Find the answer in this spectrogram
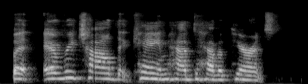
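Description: In an American accent, a woman speaks at a moderate pace. It's a plain, everyday voice with fairly even intonation. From Montana. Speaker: marathon director. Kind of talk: interview.

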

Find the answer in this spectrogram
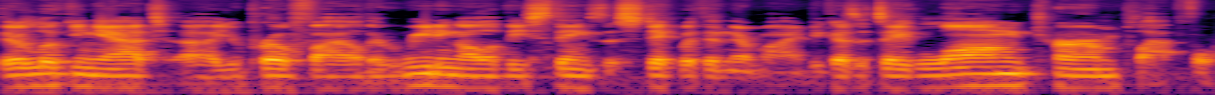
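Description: A man with a US Midwestern accent at a moderate pace. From Indiana, US Midwest. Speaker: lawyer. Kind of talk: interview.

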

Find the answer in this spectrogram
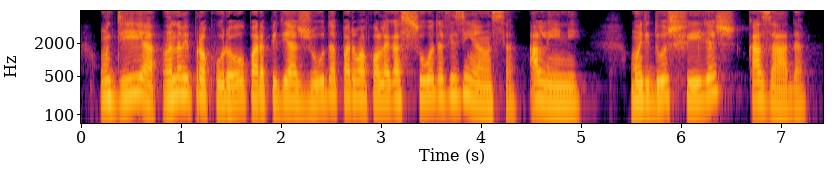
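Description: A woman speaks in a normal speaking voice at medium pitch and a moderate pace, with fairly even intonation. The sound is dry and close with no echo. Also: very clean recording, silent background. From Brazilian Northeast. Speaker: journalist and podcast host. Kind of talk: scripted narration.

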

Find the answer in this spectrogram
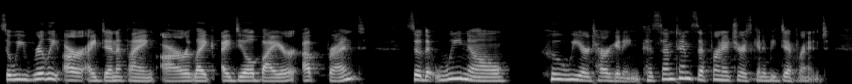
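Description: A woman with an American accent has a plain, everyday voice at a medium pitch. She talks at a fairly quick pace with ordinary pitch variation against a quiet background. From Utah. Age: 40s. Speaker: home staging business owner. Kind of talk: podcast interview.

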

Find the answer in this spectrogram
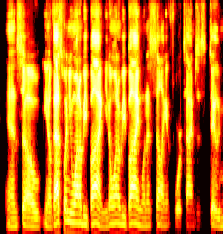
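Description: Speaking very fast with hardly any pauses, a man keeps a monotone, flat intonation amid big swings in loudness, in a dry, close sound with no echo against a quiet background. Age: 60s. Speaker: investor and Bitcoin and gold commentator. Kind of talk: casual chat. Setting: online audio room.

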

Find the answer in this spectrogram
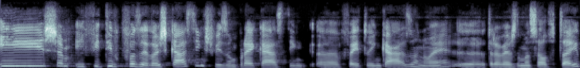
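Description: With very wide pitch swings, a woman speaks at a moderate pace. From northern Portugal. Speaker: actress. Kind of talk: casual interview chat.

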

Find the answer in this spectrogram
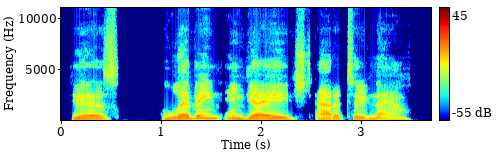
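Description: In a very clean recording with a silent background, a man speaks with a Southern US accent. His pitch is high and his intonation fairly even. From Georgia, US South. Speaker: manufacturing operations manager and lean practitioner. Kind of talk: casual interview conversation.

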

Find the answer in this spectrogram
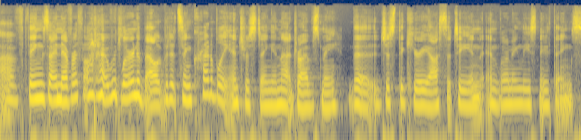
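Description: An unremarkable speaking voice with an American accent and lively intonation. The pace is moderate. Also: woman. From Augusta, Georgia, US South. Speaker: communications professional. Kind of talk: radio interview.

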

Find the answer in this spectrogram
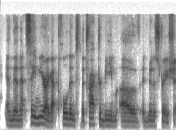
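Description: Against a quiet background, a man with an American accent talks at a fairly quick pace with ordinary pitch variation. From US Pacific Northwest, Vancouver, Washington. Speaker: librarian and school administrator. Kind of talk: casual interview. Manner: halting, many fillers.

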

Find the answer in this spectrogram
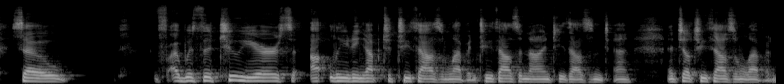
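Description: On a very clean recording with a silent background, a woman with a very deep, low voice speaks at a moderate pace with ordinary pitch variation. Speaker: podcast host and real estate professional. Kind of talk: interview, casual chat.

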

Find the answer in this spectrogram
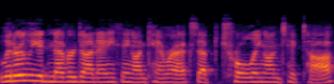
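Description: A woman speaks at a fairly quick pace in an unremarkable speaking voice, medium in pitch, against a quiet background. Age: 20s. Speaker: pop culture show co-host. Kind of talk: casual interview chat.

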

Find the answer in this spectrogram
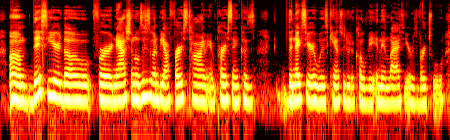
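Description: A woman's medium-pitched voice with a dark, mellow tone, monotone, flat intonation and a moderate pace. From US Midwest, South Side of Chicago. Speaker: student organization president. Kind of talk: casual interview.

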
